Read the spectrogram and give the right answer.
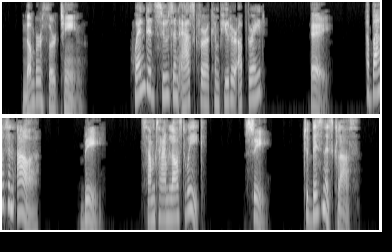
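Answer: B: Sometime last week.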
